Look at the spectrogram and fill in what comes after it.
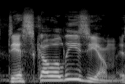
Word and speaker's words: Disco Elysium: Here's Disco Elysium.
